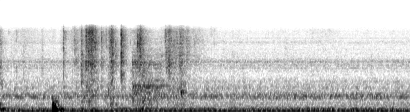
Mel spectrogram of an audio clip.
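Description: Trading cards being handled by hand, sliding against each other with faint rustles, and one soft thump about half a second in, over a steady low electrical hum.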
